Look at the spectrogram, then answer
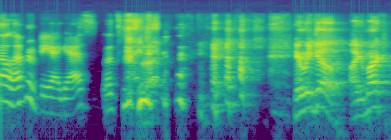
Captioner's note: laughs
